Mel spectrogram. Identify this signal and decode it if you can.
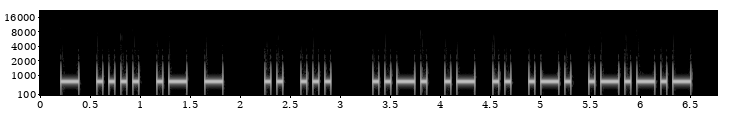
Morse code, heard as a keyed tone, about 20 wpm, 700 Hz. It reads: THAT IS FAIR.
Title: Sentences from Top 1300 Words 20wpm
